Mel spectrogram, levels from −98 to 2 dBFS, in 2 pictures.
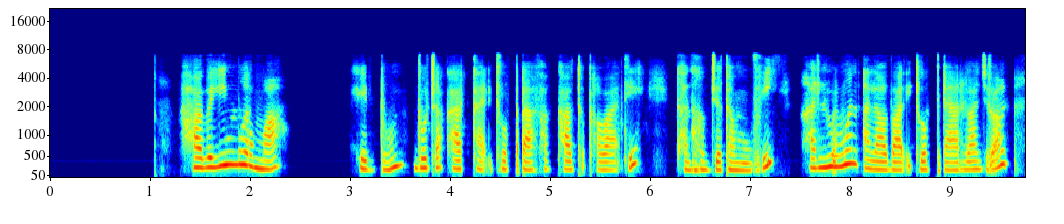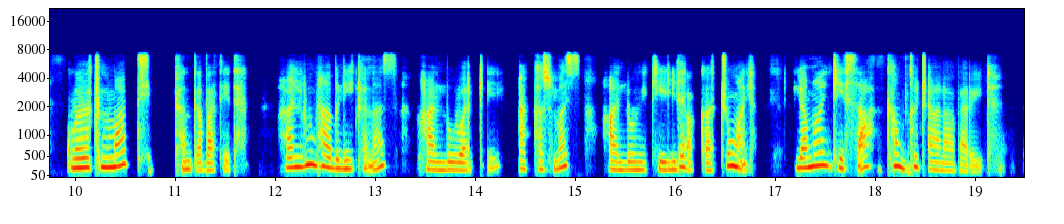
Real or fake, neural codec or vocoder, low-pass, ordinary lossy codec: fake; codec, 16 kHz, 1 kbps, FunCodec, trained on Chinese and English, 50 frames a second; 7.2 kHz; Opus, 64 kbps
